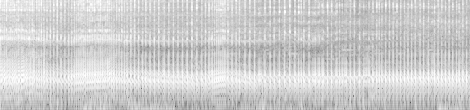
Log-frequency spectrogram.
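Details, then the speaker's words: New Turnigy TP-series RC gas engine with Walbro carb and CD ignition, started cold by hand with choke off and idle needle set: fires straight up into a fast, even buzz with steady firing pulses; healthy start. "now I'm going to take the choke off and because the idle needle is set what you should see is that it starts straight away"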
